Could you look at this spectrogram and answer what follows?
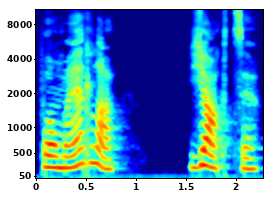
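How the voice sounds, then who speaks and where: A hot-tempered teenage girl in a storybook, as a woman narrator puts her on, her voice pitched up high and pushed loud. She pleads at first, then turns sharp and demanding. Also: slow pace. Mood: shaken. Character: upset teenage girl, quick-tempered and defiant.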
